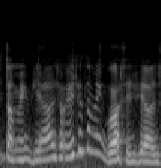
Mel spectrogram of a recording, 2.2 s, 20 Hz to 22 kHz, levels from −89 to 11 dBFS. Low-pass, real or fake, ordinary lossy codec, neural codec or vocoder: none; real; none; none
